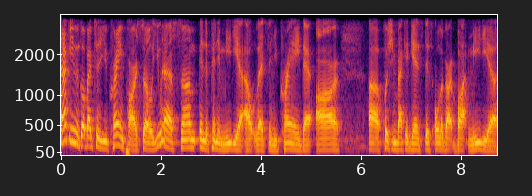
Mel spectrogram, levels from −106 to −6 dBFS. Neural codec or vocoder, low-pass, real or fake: none; 3.6 kHz; real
